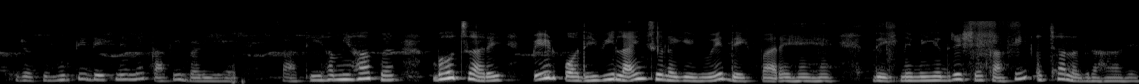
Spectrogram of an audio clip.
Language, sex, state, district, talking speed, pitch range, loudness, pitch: Maithili, female, Bihar, Madhepura, 185 wpm, 160-225 Hz, -31 LUFS, 185 Hz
